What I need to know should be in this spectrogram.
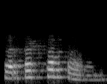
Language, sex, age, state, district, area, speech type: Telugu, female, 30-45, Andhra Pradesh, East Godavari, rural, conversation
